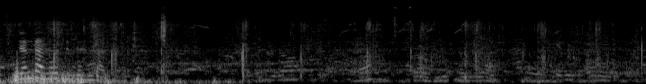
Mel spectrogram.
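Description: Voices of people chatting while walking, with wind rumbling on the phone's microphone for the first couple of seconds and scattered light clicks.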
